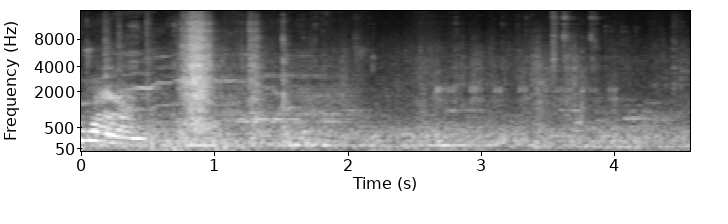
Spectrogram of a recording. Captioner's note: doors scraping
